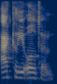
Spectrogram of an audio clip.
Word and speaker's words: Akley Olton: I pronounced your name correctly, AKLEY OLTON. Is that right? It's AKLEY OLTON.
